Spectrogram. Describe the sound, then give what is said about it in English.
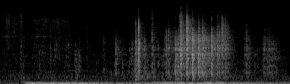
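A rattle of dice tumbling across a hard tabletop, rolled for a history check in a tabletop game, a quick burst of clicking impacts that builds and then settles over about two seconds, with no voices. “Oh, yeah, dice. I'm prepared.”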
